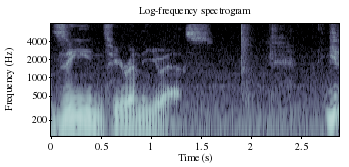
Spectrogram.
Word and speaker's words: zines: It's like e-zines, or I always pronounce it zines because like magazine.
